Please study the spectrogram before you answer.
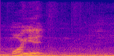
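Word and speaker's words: moien: It's moyen. It's written M-O-I-E-N, moyen, and it does not mean good morning.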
